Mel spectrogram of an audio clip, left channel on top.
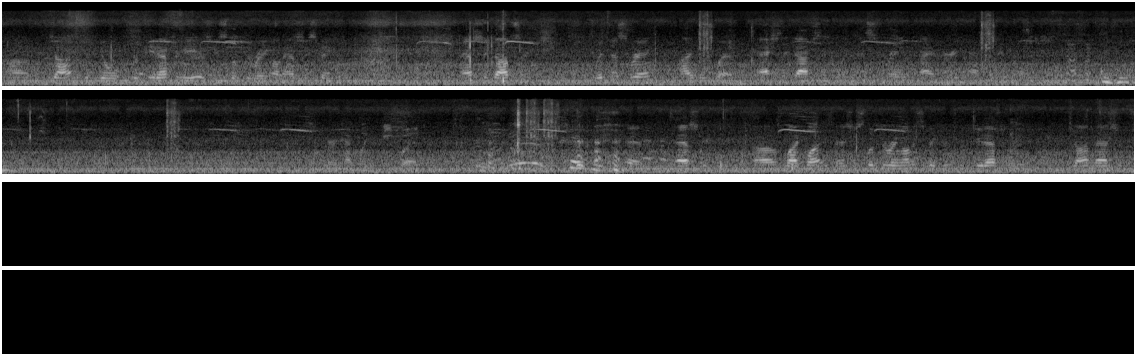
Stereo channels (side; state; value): right; silent; digital silence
